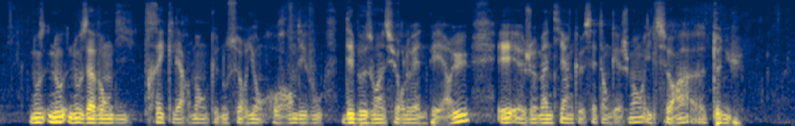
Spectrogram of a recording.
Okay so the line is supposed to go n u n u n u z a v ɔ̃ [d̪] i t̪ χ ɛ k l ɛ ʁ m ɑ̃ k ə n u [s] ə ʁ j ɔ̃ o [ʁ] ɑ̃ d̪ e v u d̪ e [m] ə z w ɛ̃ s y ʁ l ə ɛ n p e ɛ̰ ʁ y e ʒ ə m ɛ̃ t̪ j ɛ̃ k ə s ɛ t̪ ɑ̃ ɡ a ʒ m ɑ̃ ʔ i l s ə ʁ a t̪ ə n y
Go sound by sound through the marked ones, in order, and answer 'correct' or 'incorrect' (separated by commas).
correct, correct, correct, incorrect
